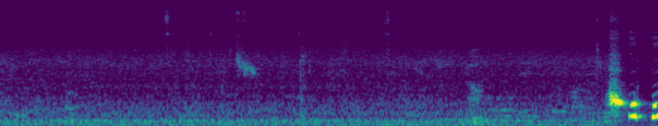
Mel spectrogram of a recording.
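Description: Steady room noise with a faint low hum, and a brief high squeak about three seconds in.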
